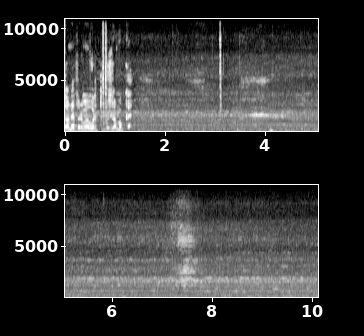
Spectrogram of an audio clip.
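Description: Windscreen wipers swish across the glass.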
